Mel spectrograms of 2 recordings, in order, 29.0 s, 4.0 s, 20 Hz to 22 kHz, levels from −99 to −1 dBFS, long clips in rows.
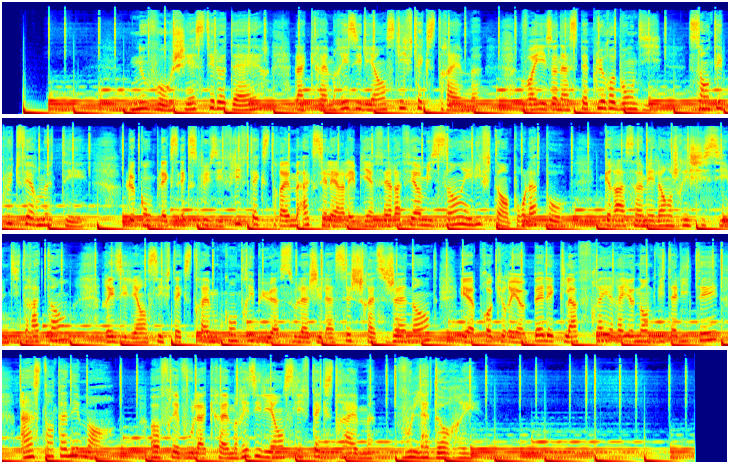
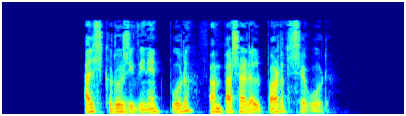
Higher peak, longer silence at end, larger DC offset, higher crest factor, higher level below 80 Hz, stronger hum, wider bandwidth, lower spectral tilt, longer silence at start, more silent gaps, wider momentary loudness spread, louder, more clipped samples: first, 0 dBFS vs -10 dBFS; second, 0.3 s vs 0.8 s; neither; second, 10 dB vs 22 dB; first, -14 dBFS vs -60 dBFS; neither; first, 16.5 kHz vs 11.5 kHz; about the same, -5 dB/octave vs -5.5 dB/octave; second, 0.2 s vs 0.85 s; neither; second, 2 LU vs 7 LU; first, -12 LUFS vs -31 LUFS; neither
